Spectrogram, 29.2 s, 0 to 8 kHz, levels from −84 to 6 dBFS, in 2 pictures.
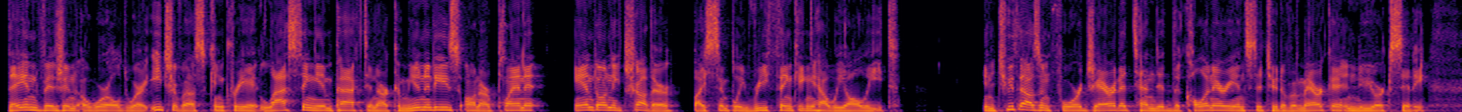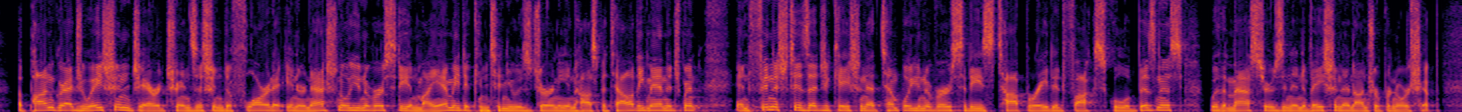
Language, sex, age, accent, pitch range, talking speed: English, male, 30-49, American, 125-160 Hz, 160 wpm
